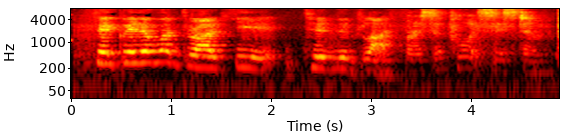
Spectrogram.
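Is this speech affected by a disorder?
Yes: cerebral palsy, dystonic.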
